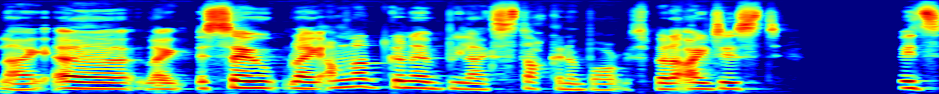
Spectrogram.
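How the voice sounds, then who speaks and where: A woman speaks, with pitch that moves by ordinary amounts. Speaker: live streamer and peer support coach. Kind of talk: casual live stream chat. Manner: hesitant, many fillers.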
